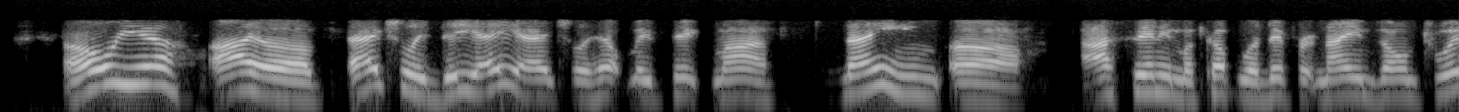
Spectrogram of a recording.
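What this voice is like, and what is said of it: Southern American accent. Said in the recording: “the Southern accent. Nothing says Dixieland Dan like that Southern accent”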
